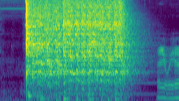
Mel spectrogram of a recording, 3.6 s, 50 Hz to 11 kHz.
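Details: LS 6.0 V8, about 150k miles, first start attempt since purchase on a makeshift fuel supply: starter grinds steadily for about two seconds but it never fires; crank, no start, battery suspected too weak to spin it fast enough.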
